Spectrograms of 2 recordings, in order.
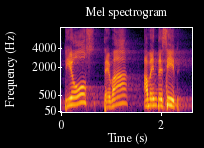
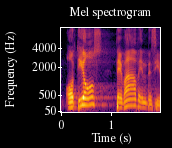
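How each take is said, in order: First: It is said firmly and affirmatively. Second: It is said plainly, without emphasis.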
